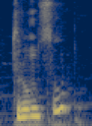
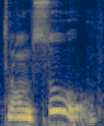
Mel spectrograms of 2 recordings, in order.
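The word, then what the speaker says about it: Tromsø: The O in Tromso is not pronounced as English O. It's more like a U. So it's Tromsu.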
